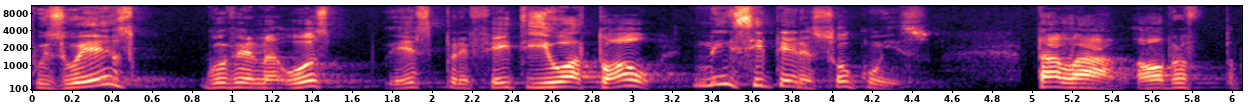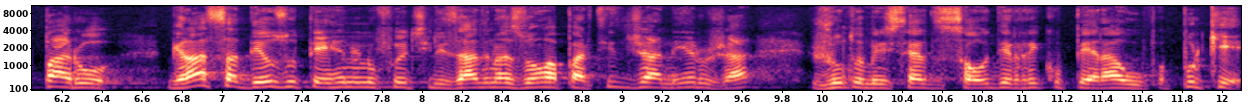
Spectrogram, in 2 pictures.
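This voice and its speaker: A man talks fairly quickly, his pitch high and its variation ordinary. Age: 60s. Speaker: mayoral candidate, politician. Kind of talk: interview. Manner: animated.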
